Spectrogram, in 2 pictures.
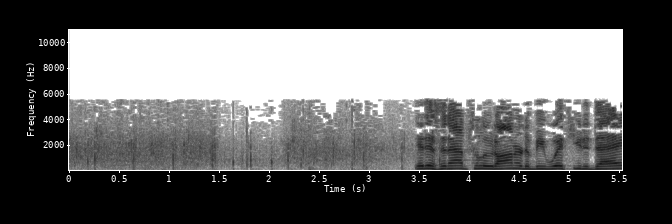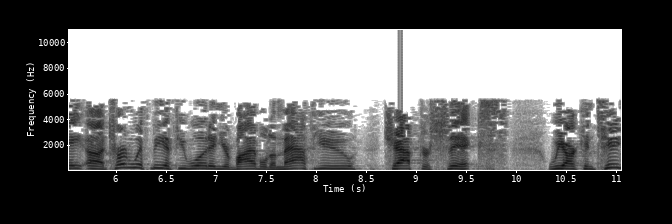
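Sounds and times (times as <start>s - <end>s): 
church audience clapping in praise during a morning service: 0.0s - 4.3s
speech: 3.4s - 11.0s.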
